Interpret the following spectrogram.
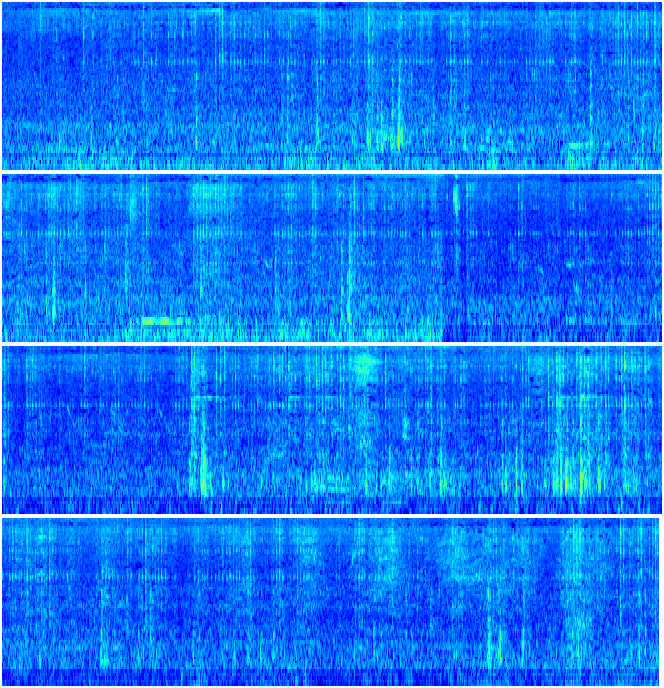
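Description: Bicycle being ridden along a concrete path: a steady low rumble that drops off about halfway through, with a few short knocks and rattles.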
